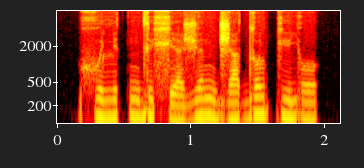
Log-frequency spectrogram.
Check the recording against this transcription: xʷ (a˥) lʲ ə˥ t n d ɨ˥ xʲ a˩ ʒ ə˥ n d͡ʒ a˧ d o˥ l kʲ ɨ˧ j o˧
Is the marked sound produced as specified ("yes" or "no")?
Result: no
